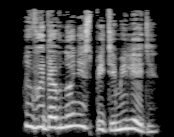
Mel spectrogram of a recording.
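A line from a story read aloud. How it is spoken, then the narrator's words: Slightly anxious question. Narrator (Russian): немного взволнованно спросила Кэти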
